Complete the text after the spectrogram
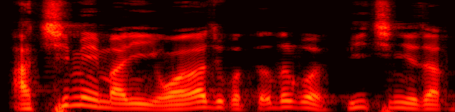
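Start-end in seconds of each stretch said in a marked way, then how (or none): none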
